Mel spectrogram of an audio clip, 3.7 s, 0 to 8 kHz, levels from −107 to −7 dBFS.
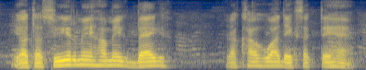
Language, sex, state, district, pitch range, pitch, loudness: Hindi, male, Assam, Kamrup Metropolitan, 115-145 Hz, 130 Hz, -17 LUFS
